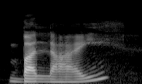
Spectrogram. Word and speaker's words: balay: For example, in the word balay, balay, where it ends with letter Y, the consonant Y is the trigger to switch from A sound to E sound in the last syllable, lay. That's ba and lying. So how do you spell that word? That's B-A-L-A-Y. Ba-lay. Ba-lay. Ba-lay. So lie actually has a diphthong at the end.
